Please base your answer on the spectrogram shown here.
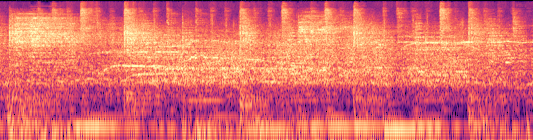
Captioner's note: crowd cheers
